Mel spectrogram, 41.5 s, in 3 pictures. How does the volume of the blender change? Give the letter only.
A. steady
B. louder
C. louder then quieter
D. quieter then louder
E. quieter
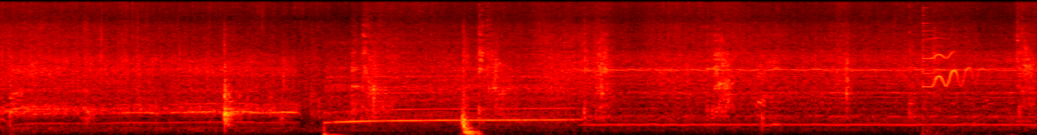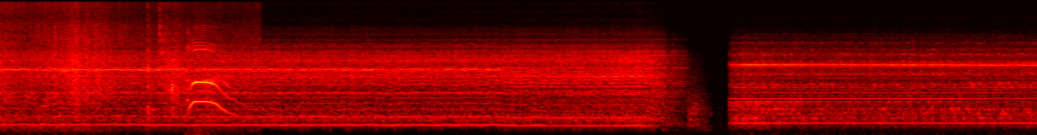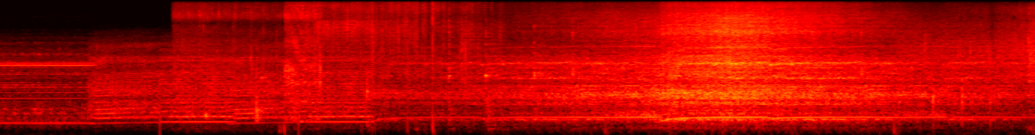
B.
